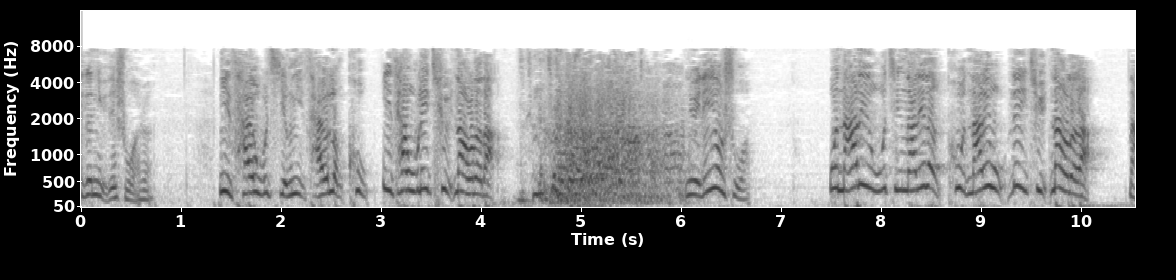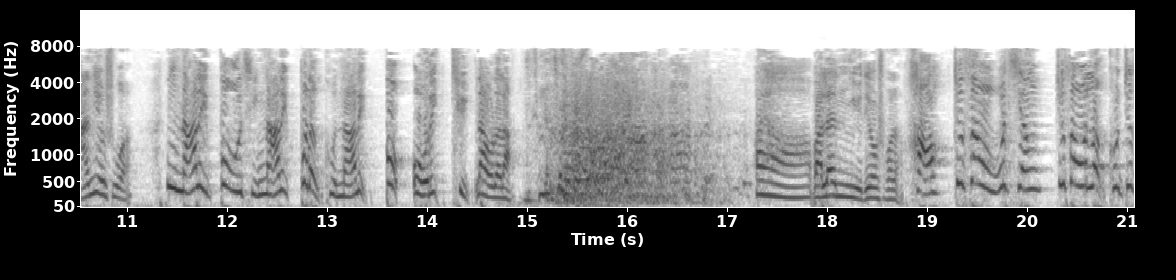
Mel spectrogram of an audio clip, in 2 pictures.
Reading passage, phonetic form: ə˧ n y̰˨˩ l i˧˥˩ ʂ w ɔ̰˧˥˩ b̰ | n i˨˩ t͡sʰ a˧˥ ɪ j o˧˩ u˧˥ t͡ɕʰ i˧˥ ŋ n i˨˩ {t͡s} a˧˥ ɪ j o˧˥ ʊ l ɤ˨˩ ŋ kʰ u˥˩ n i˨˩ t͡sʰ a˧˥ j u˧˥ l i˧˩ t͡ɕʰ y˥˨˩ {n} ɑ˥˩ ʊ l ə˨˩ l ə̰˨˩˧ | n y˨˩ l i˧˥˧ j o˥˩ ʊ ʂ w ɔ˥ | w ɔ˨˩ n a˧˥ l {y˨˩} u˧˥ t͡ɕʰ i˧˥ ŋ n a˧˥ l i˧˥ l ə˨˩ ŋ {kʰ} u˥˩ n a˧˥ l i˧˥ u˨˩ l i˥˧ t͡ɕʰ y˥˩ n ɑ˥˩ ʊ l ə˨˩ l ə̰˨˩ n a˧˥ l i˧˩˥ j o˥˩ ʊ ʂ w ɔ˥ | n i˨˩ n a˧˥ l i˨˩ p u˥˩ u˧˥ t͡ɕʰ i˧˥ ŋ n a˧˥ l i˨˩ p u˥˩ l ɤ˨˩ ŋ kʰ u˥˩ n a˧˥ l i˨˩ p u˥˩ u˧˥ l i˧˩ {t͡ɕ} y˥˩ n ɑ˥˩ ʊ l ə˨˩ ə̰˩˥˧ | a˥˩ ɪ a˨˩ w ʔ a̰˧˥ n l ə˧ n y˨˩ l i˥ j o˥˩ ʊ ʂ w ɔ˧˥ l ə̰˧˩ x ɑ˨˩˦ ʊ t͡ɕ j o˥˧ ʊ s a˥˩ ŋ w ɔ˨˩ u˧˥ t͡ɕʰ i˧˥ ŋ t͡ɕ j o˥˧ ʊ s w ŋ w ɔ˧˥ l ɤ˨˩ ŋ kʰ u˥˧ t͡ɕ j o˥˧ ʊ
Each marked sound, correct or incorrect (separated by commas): incorrect, correct, incorrect, correct, incorrect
